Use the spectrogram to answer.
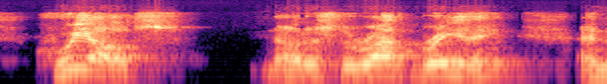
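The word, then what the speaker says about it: υἱός: So it's huios. Huios. Why is the accent on the second, in that second syllable, why is it on the upsilon? Because again, the accent's always going to be on the second vowel of a diphthong, okay?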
